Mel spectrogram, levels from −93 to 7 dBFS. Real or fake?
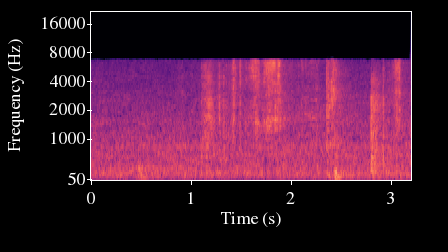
real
